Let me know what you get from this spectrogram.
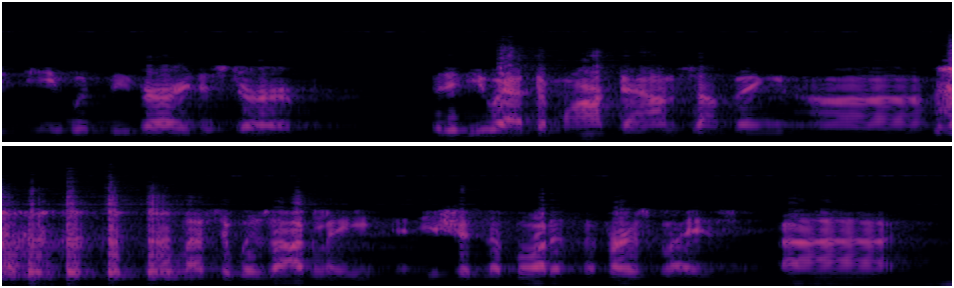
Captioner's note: laughter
